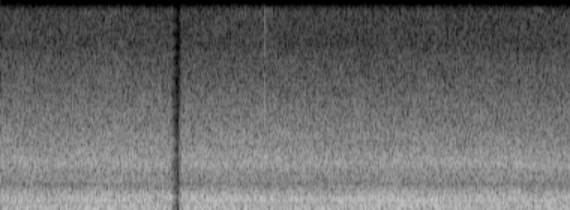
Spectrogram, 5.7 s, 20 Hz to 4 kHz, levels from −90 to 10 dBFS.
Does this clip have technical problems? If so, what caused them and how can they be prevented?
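Yes. There is a short stall from a late packet between 1.70 and 1.81 s. A packet arrived after its playout time and the jitter buffer ran dry. The receiver held the last bit of sound for about 80 ms and then resumed where it stopped. Nothing is lost, but the sound briefly smears and drags, and everything after it plays 80 ms later. The band stops at 4 kHz, as expected for a G.711 A-law call path. To prevent this, use a steadier network route or a slightly deeper adaptive jitter buffer.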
